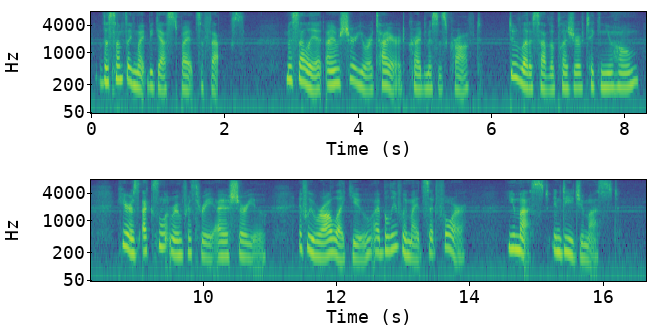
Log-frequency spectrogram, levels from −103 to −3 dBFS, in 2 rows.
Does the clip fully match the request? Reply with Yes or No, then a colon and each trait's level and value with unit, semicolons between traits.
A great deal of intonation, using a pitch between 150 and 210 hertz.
No: average, 4.9 semitones; medium, 185 Hz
